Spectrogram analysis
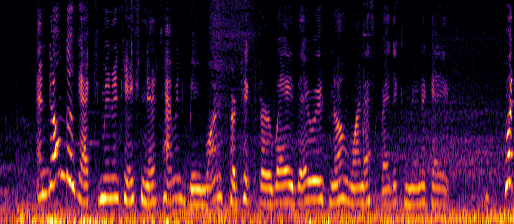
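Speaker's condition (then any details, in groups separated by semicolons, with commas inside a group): Deafness; genetic hereditary nerve deafness, born hearing or hard of hearing, profoundly deaf by age five; deaf-sounding voice, mistaken for drunk slurring, sometimes taken as German accent, speech learned while hearing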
